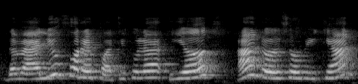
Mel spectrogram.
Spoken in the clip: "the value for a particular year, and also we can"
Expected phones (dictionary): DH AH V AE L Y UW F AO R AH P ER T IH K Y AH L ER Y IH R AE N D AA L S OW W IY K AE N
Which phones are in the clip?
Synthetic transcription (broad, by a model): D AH V AE L Y UW F AO R AH P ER T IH K Y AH L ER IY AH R AE N D AA L S OW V IY K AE N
